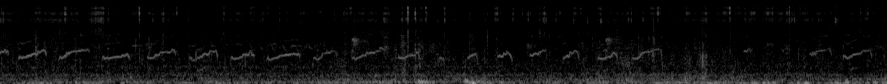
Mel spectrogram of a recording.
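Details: Female guinea pigs in a herd of 26 at dinner time, calling in a steady run of short upswept whistling squeaks about twice a second over a background of quiet chewing.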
